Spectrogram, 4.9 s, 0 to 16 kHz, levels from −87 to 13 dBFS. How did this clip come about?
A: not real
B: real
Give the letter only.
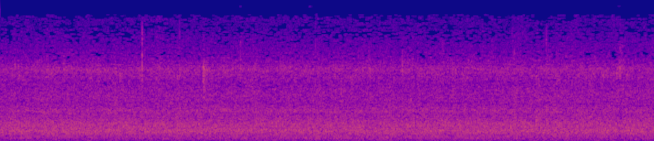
B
